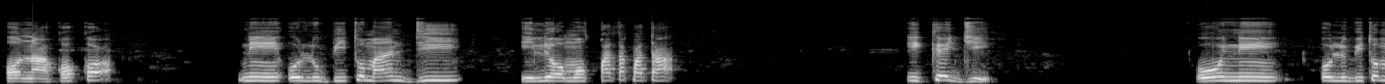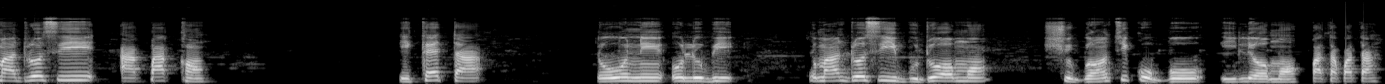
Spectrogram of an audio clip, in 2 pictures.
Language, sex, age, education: Yoruba, male, 30-45, tertiary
